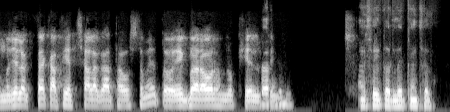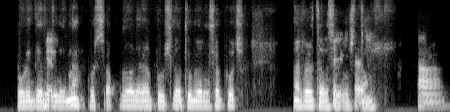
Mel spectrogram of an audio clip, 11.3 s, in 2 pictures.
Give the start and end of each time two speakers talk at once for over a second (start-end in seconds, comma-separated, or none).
none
